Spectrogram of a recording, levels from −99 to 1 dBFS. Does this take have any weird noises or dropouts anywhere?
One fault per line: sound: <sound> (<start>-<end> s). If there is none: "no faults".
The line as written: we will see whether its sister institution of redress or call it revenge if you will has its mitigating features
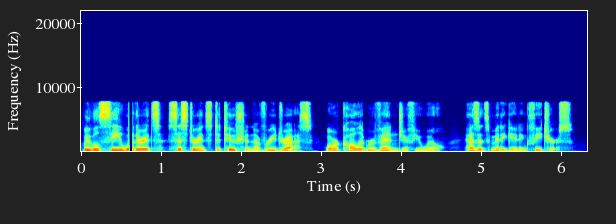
sound: dropout (0.6-0.6 s)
